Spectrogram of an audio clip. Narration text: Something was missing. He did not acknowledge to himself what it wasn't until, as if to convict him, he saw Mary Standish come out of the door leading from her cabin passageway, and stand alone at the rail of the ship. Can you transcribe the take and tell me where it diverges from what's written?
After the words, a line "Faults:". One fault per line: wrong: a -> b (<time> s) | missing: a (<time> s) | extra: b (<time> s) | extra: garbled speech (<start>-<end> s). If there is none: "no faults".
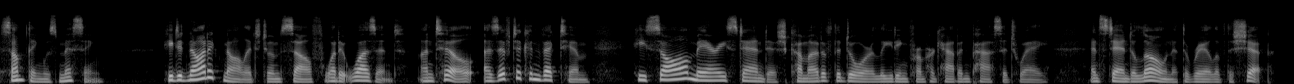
Something was missing. He did not acknowledge to himself what it wasn't until, as if to convict him, he saw Mary Standish come out of the door leading from her cabin passageway, and stand alone at the rail of the ship.
Faults:
no faults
